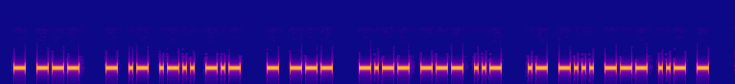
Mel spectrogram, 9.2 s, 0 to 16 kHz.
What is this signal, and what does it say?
Morse code, heard as a keyed tone, about 25 wpm, 600 Hz. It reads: TO TALK TO YOU ABOUT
